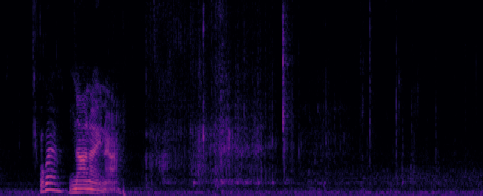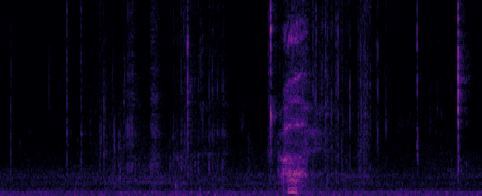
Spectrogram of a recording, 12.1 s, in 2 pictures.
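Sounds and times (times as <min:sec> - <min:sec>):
person chewing food: 0:01.8 - 0:12.0.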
